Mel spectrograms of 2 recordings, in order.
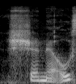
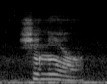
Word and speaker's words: chenille: Chenille.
